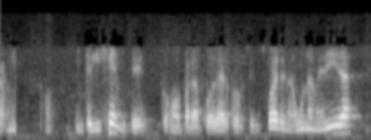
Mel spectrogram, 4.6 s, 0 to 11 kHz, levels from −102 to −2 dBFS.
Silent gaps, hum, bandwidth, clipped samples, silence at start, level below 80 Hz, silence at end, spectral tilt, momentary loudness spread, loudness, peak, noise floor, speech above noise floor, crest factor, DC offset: none; none; 4.4 kHz; under 0.1%; 0 s; -68 dBFS; 0.15 s; -7.5 dB/octave; 13 LU; -22 LUFS; -4 dBFS; -43 dBFS; 22 dB; 18 dB; under 0.1%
